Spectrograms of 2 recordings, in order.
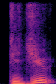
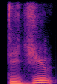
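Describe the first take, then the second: No difference in how they are said.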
